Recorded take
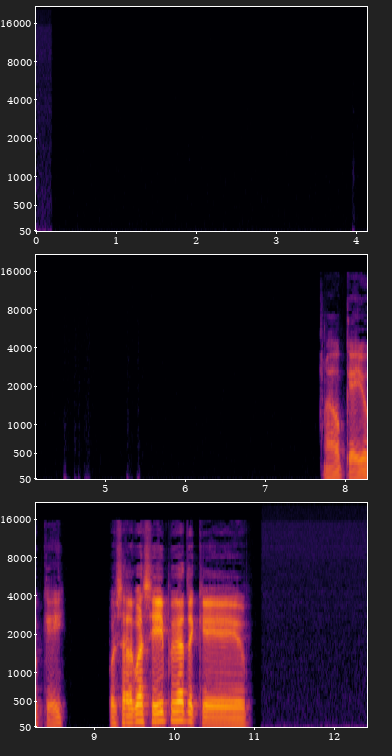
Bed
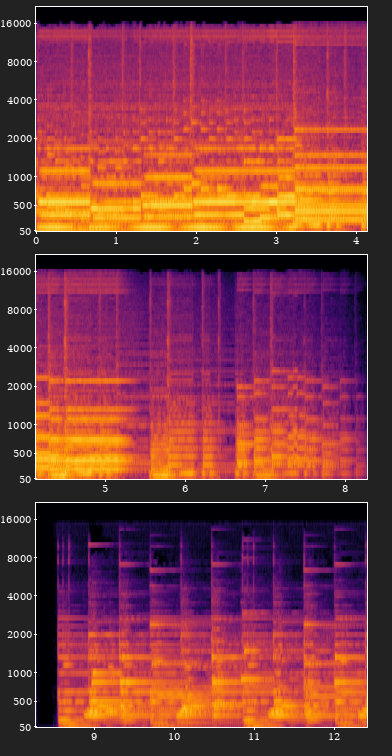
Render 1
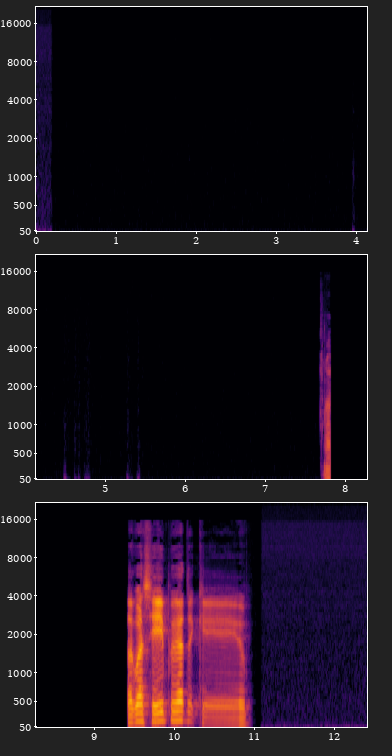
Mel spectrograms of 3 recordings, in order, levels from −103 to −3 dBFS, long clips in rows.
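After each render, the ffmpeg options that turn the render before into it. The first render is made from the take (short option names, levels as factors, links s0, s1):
-filter_complex "[0:a]asplit=3[s0][s1][s2];[s0]afade=t=out:st=10.09:d=0.02[s3];[s1]acompressor=threshold=0.0251:ratio=5:attack=3.2:release=140:knee=1:detection=peak,afade=t=in:st=10.09:d=0.02,afade=t=out:st=10.8:d=0.02[s4];[s2]afade=t=in:st=10.8:d=0.02[s5];[s3][s4][s5]amix=inputs=3:normalize=0,asplit=3[s6][s7][s8];[s6]atrim=end=7.81,asetpts=PTS-STARTPTS,afade=t=out:st=7.806:d=0.004:c=hsin[s9];[s7]atrim=start=7.81:end=9.42,asetpts=PTS-STARTPTS,volume=0[s10];[s8]atrim=start=9.42,asetpts=PTS-STARTPTS,afade=t=in:d=0.004:c=hsin[s11];[s9][s10][s11]concat=n=3:v=0:a=1"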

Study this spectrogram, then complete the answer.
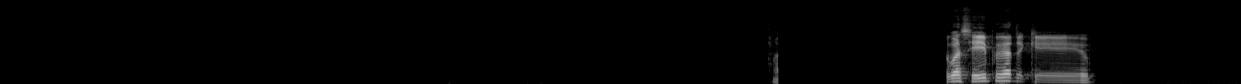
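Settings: -filter_complex "[0:a]asettb=1/sr,asplit=3[s0][s1][s2];[s0]atrim=end=10.104[s3];[s1]atrim=start=10.1:end=10.67,asetpts=PTS-STARTPTS,afade=t=in:d=0.004:c=qsin,afade=t=out:st=0.566:d=0.004:c=qsin,equalizer=f=3200:t=o:w=0.82:g=8.5[s4];[s2]atrim=start=10.666[s5];[s3][s4]acrossfade=d=0.004:c1=hsin:c2=qsin[s6];[s6][s5]acrossfade=d=0.004:c1=qsin:c2=hsin,asplit=3[s7][s8][s9];[s7]atrim=end=7.78,asetpts=PTS-STARTPTS,afade=t=out:st=7.776:d=0.004:c=hsin[s10];[s8]atrim=start=7.78:end=9.47,asetpts=PTS-STARTPTS,volume=0[s11];[s9]atrim=start=9.47,asetpts=PTS-STARTPTS,afade=t=in:d=0.004:c=hsin[s12];[s10][s11][s12]concat=n=3:v=0:a=1"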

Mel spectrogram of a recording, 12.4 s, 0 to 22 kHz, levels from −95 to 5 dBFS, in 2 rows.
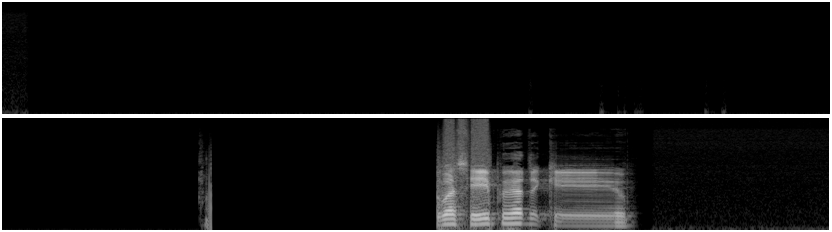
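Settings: -filter_complex "[0:a]asettb=1/sr,asplit=3[s0][s1][s2];[s0]atrim=end=7.754[s3];[s1]atrim=start=7.75:end=9.88,asetpts=PTS-STARTPTS,afade=t=in:d=0.004:c=qsin,afade=t=out:st=2.126:d=0.004:c=qsin,acrusher=bits=4:mix=0:aa=0.5[s4];[s2]atrim=start=9.876[s5];[s3][s4]acrossfade=d=0.004:c1=hsin:c2=qsin[s6];[s6][s5]acrossfade=d=0.004:c1=qsin:c2=hsin,asettb=1/sr,asplit=3[s7][s8][s9];[s7]atrim=end=10.404[s10];[s8]atrim=start=10.4:end=10.8,asetpts=PTS-STARTPTS,afade=t=in:d=0.004:c=qsin,afade=t=out:st=0.396:d=0.004:c=qsin,aecho=1:1:2.9:0.55,atrim=end_sample=17640[s11];[s9]atrim=start=10.796[s12];[s10][s11]acrossfade=d=0.004:c1=hsin:c2=qsin[s13];[s13][s12]acrossfade=d=0.004:c1=qsin:c2=hsin"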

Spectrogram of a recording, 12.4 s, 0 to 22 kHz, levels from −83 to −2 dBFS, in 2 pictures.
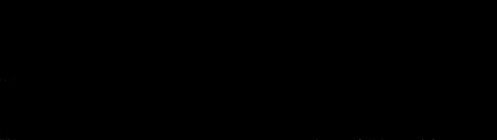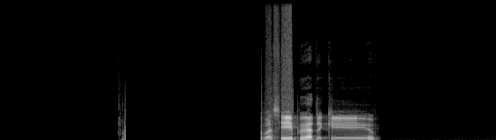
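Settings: -filter_complex "[0:a]asplit=2[s0][s1];[s0]atrim=end=9.48,asetpts=PTS-STARTPTS,afade=t=out:st=9.476:d=0.004:c=hsin:silence=0.133352[s2];[s1]atrim=start=9.48,asetpts=PTS-STARTPTS,afade=t=in:d=0.43:silence=0.133352[s3];[s2][s3]concat=n=2:v=0:a=1"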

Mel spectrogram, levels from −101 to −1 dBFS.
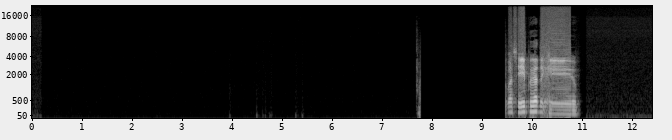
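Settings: -filter_complex "[0:a]asplit=3[s0][s1][s2];[s0]afade=t=out:st=7.75:d=0.02[s3];[s1]agate=range=0.0224:threshold=0.0178:ratio=3:release=100:detection=peak,afade=t=in:st=7.75:d=0.02,afade=t=out:st=9.65:d=0.02[s4];[s2]afade=t=in:st=9.65:d=0.02[s5];[s3][s4][s5]amix=inputs=3:normalize=0,asettb=1/sr,asplit=3[s6][s7][s8];[s6]atrim=end=10.174[s9];[s7]atrim=start=10.17:end=10.78,asetpts=PTS-STARTPTS,afade=t=in:d=0.004:c=qsin,afade=t=out:st=0.606:d=0.004:c=qsin,aeval=exprs='val(0)+0.5*0.0335*sgn(val(0))':c=same[s10];[s8]atrim=start=10.776[s11];[s9][s10]acrossfade=d=0.004:c1=hsin:c2=qsin[s12];[s12][s11]acrossfade=d=0.004:c1=qsin:c2=hsin"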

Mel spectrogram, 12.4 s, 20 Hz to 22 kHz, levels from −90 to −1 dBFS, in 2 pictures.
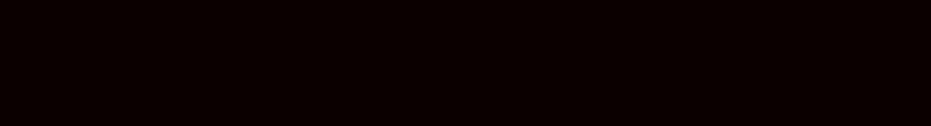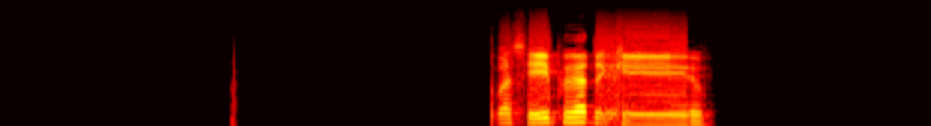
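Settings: -af "lowpass=7200,agate=range=0.0251:threshold=0.00562:ratio=16:detection=peak"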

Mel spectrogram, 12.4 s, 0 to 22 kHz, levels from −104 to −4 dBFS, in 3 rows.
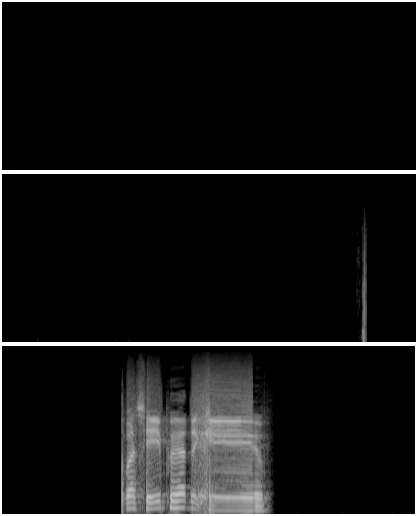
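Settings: -filter_complex "[0:a]asplit=2[s0][s1];[s1]alimiter=limit=0.158:level=0:latency=1,volume=0.794[s2];[s0][s2]amix=inputs=2:normalize=0,acompressor=threshold=0.0447:ratio=6"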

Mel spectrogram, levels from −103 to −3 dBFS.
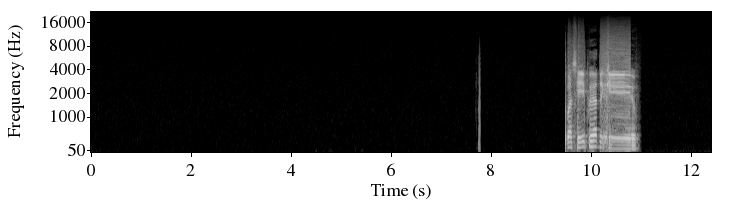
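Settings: -af "volume=2.24"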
